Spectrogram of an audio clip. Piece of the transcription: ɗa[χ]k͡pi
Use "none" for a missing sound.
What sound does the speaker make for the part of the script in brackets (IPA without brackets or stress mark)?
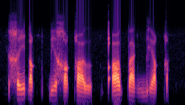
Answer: q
